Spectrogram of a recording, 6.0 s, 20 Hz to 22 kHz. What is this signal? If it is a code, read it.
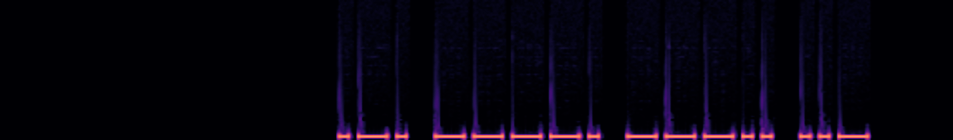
Morse code, heard as a keyed tone, about 23 wpm, 700 Hz. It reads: R98U
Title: Speed-Racing - Four Letter-Number Combinations - 20wpm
